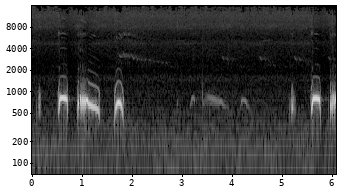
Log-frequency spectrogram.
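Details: Decoy spotted dove on the ground cooing to attract wild doves: the end of one phrase with a long falling coo and a rounded coo, then faint distant coos, then a new phrase starting with a short note and clear coos.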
